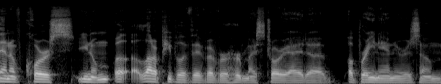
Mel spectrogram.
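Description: A man with a plain, everyday voice, fairly low in pitch, at a fairly quick pace, on a very clean recording with a silent background. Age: 40s. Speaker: MMA coach and former pro fighter. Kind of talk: casual chat.

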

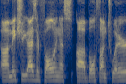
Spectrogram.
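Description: A man with a Canadian accent, medium pitch, very fast pace. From Canada. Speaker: fantasy football podcast host. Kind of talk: casual chat.

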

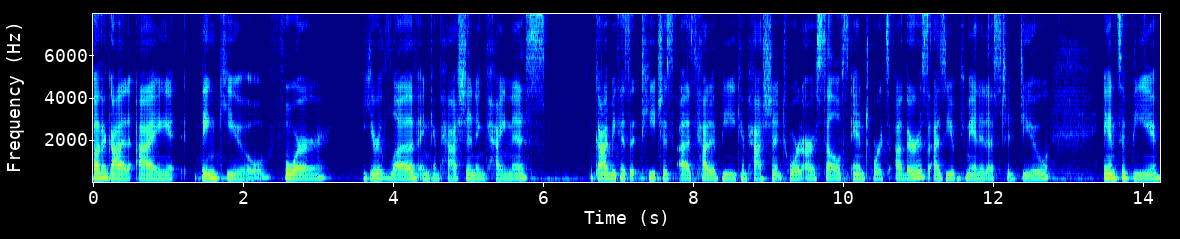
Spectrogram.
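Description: In a very clean recording with a silent background, a woman talks at a fairly slow pace with fairly even intonation and a fairly low pitch, in an ordinary speaking voice. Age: 20s. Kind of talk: fervent spoken prayer, intimate and pleading; casual faith podcast monologue. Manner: earnest, imploring, repeated 'God' and 'Lord' addresses; chatty with frequent laughs and 'um' fillers.

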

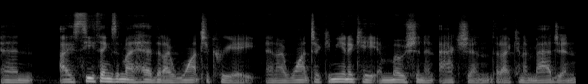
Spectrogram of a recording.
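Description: Very fast, nearly pause-free American-accented speech with fairly even intonation over a quiet background. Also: man, fairly low pitch for a man. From rural Pennsylvania, US. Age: 20s. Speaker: artist. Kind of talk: interview storytelling.

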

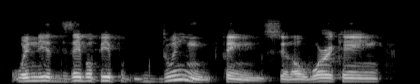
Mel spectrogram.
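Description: Speaking very slowly, a man with a Portuguese accent uses lively intonation. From Brazil. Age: 40s. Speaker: yoga teacher. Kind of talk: casual interview chat.

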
